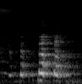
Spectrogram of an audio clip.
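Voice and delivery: short high giggle; high laugh. Real, not acted. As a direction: burst out in a giggle. Laughs at own greeting. (高い笑い声)

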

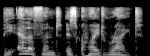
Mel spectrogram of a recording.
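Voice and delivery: a hint of a tapir character. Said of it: "said the tapir".

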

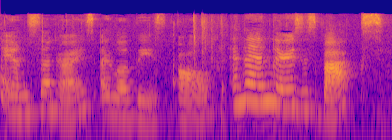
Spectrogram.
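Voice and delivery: ordinary talk

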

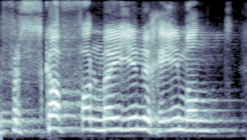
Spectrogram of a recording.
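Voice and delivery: high, slow, stilted formal appeal; hammed-up polite plea for rescue; mock fancy wording. Shown as a demonstration. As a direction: intone it like an elaborate announcement. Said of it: "dis nie met pragtige woorde".

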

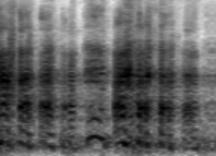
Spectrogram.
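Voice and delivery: hammed-up mocking cackle from the station staff; mock laughter. Staff mocking the guest on air, hammed-up fake laugh. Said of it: "bitches around the fucking station started laughing".

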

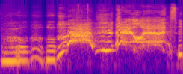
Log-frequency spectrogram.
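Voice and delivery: high panicked yell; alarmed shout. Real, not acted. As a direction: cry out in alarm. Aliens swarm in.

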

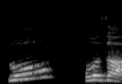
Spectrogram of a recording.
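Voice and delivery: তু, উ, জ said one by one; sounded out. Shown as a demonstration. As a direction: build the word from তু উ জ. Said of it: "এই ব্যাপারটা বুঝতে পেরেছেন". (ভেঙে ভেঙে উচ্চারণ)

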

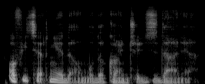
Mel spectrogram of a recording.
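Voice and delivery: plain reading voice

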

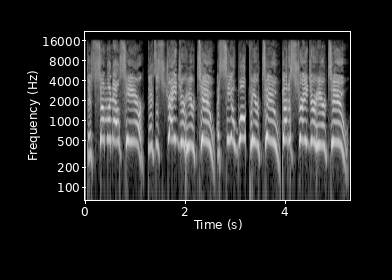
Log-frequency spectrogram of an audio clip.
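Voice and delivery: high, loud enemy-sighting callouts; urgent, high-pitched battle cry of discovery; shouted alert. Acted. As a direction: yell to alert the others. Calling out sighted enemies.

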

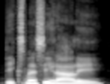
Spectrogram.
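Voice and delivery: plain reading voice

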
